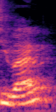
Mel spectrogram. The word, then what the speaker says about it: Iván: Mi nombre es Iván y se deletrea I-V-A acento N, pero a todos se les olvida el acento y me dicen gordo, mórbido, obeso, pervertido, huele patas.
